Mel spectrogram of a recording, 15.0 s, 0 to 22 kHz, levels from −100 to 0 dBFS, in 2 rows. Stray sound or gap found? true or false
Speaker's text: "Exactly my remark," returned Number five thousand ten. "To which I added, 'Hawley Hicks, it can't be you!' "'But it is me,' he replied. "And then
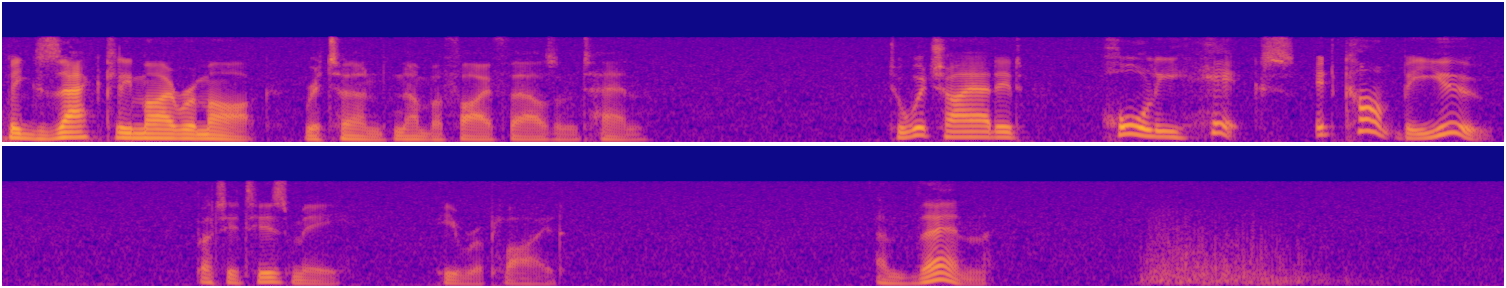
true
